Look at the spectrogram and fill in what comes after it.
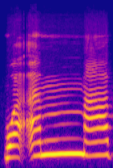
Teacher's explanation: وَأَمَّا پہ میم مشدد ہے تو میم مشدد پہ غنہ ہوگا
